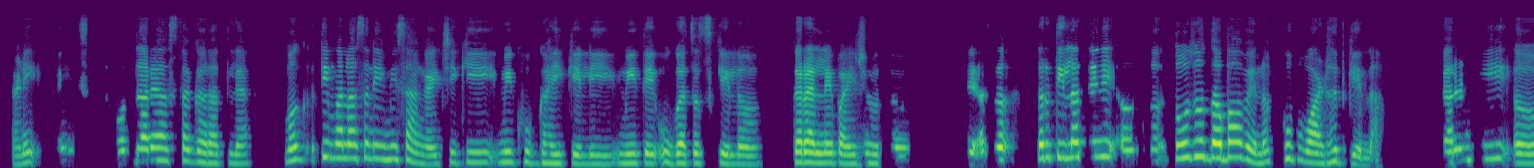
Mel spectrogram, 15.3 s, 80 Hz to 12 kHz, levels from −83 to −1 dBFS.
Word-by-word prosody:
आणि 185 +4 -2
काही 480 - -15
जबाबदाऱ्या 235 - -1
असतात 235 -1 -2
घरातल्या. 185 -3 -2 0.4
मग 245 +2 +1
ती 305 - +2
मला 280 -1 +3
असं 275 +1 -1
नेहमी 260 -1 -1
सांगायची 190 -6 -3
की 200 -1 -4
"मी 205 0 +1
खूप 200 -3 -7
घाई 180 -1 -1
केली, 170 -1 -2 0.2
मी 185 0 +1
ते 185 -1 +2
उगाचच 185 0 0
केलं, 170 -3 0 0.4
करायला" 200 -1 +6
"नाही 190 0 +3
पाहिजे 180 0 -1
होतं." - - -4 0.6
हे 445 - +2
असं - - +3 0.3
तर 275 +1 +7
तिला 295 0 +5
ते 310 +1 +1
अ, 450 +1 -4 0.2
तो 280 +2 +5
जो 315 +1 +3
दबाव 295 0 +7
आहे 240 - +5
ना 195 +2 -1 0.2
खूप 270 -2 -2
वाढत 195 +3 +2
गेला. 155 -4 -4 0.7
कारण 225 +4 0
की 270 +1 -7
अ, 185 - +5
215 Hz, 160 wpm, -20 LUFS, 185-275 Hz, 0.7 s, तर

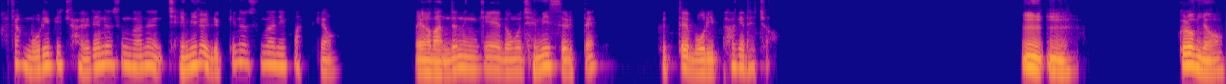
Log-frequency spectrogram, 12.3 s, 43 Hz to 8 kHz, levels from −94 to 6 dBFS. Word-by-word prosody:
가장 155 -5 -6
몰입이 140 +6 0
잘 100 -8 -5
되는 145 +3 +1
순간은 140 -4 -2
재미를 140 +6 0
느끼는 155 - -5
순간인 145 -2 -2
것 135 - -8
같아요. 100 -1 -6 0.8
내가 95 0 +4
만드는 110 +6 +1
게 115 0 -2
너무 100 +1 -1
재밌을 110 -3 0
때 120 +5 -6 0.6
그때 120 - -1
몰입하게 100 +6 -1
되죠. 125 +2 -10 2.5
음음. 105 -4 +5 1.0
그럼요. 105 -9 +6
120 Hz, 240 characters per minute, -24 LUFS, 100-140 Hz, 2.5 s, 그럼요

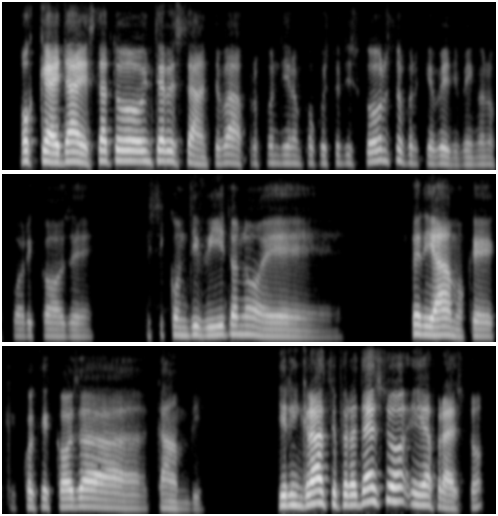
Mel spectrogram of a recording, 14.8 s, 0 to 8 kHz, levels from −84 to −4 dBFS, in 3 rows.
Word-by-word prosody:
Okay, 175 -3 +6
dai, 170 -1 +6
è - - 0
stato 180 0 +2
interessante, 165 -8 -2
va, 145 0 -4
approfondire 140 +1 -13
un 130 - -17
po' 140 - -15
questo 140 +2 -15
discorso 170 - -7
perché 140 -3 -13
vedi 130 -3 -7
vengono 125 +1 -15
fuori 120 -1 -15
cose 120 -2 -12 0.5
che - - -30
si - - -26
condividono 150 +1 -4
e 110 -4 -8 0.6
speriamo 145 -7 +2
che 120 0 -6
che 120 -4 -33
qualche 145 0 -7
cosa 135 -6 -1
cambi. 110 -4 -9 0.7
Ti 170 - +2
ringrazio 195 +4 +5
per 180 0 -1
adesso 240 +5 +3
e 185 -2 -2
a 170 - +2
presto. 130 +3 -3
140 Hz, 135 wpm, -23 LUFS, 120-170 Hz, 0.7 s, Okay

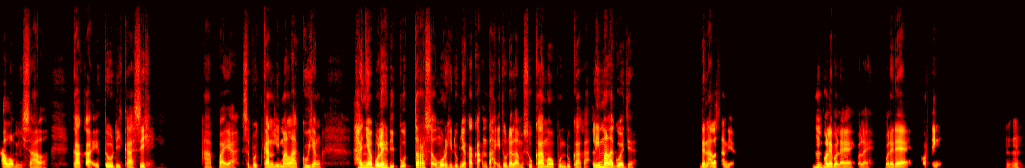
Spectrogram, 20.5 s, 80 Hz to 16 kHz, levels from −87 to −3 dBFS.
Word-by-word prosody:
Kalau 120 -2 +2
misal 120 -1 -6 0.5
Kakak 125 0 +2
itu 160 +7 -1
dikasih, 125 +2 -2 1.2
apa 105 -1 -6
ya, - - -3 0.2
sebutkan 150 +4 0
5 135 0 -1
lagu 145 +3 -1
yang 115 -5 -3 0.8
hanya 160 +1 +5
boleh 165 +5 +9
diputar 150 +6 0
seumur 150 -1 0
hidupnya 130 -1 -4
Kakak, 125 +1 -1
entah 135 - -6
itu 140 +1 -5
dalam 115 -1 +1
suka 140 0 +1
maupun 130 +1 -2
duka, 110 -4 -5
Kak? - - -11
5 205 +3 +4
lagu 145 -6 +4
aja. - - -9 1.3
Dan - - +3
alasannya. - - -2 1.6
Hmm, 205 +1 -2
boleh 125 +1 +7
boleh, 110 +2 +1 0.2
boleh - - -8 0.3
boleh 120 +1 -2
deh, 130 -1 +5 0.3
korting. - - -2 1.3
Mhm. - - -14
135 Hz, 110 wpm, -25 LUFS, 120-155 Hz, 1.6 s, boleh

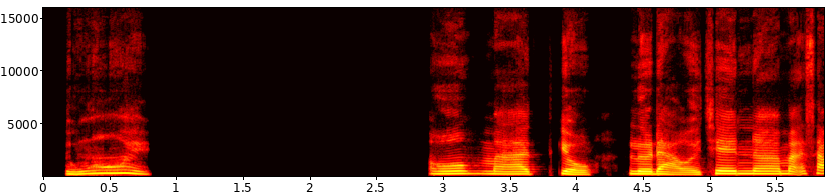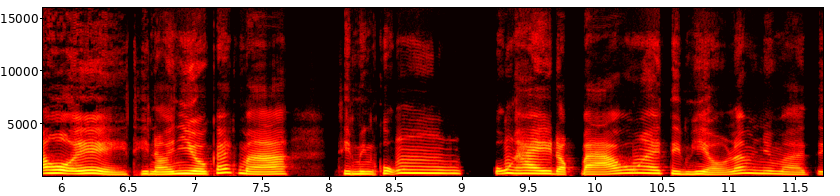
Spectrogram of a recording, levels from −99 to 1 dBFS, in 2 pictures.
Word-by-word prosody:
Đúng 225 +2 -2
rồi! 290 -4 -1 2.1
Ồ! 245 +1 +1
Mà, 235 -3 -2 0.2
kiểu, 200 -6 +2 0.3
lừa 235 -2 +4
đảo 220 -5 +1
ở 190 +1 -4
trên, 255 +2 +4
ơ, 245 -1 +1
mạng 245 0 -2
xã 275 +2 -1
hội 290 -3 +5
ấy 225 -8 +2
thì 230 +1 -4
nói 215 +1 +1
nhiều 255 -3 +5
cách 335 +3 -2
mà, 225 -3 +1 0.4
thì 245 - -3
mình 230 0 -1
cũng 260 +6 -4 0.7
cũng 275 +5 -1
hay 275 -1 +2
đọc 215 -4 -2
báo, 215 +4 0
cũng 310 +2 -2
hay 300 -2 0
tìm 245 -6 -4
hiểu 210 -4 -2
lắm 285 +5 -3
nhưng 260 -3 -4
mà 205 -3 -7
tự 220 - -9
245 Hz, 175 wpm, -24 LUFS, 225-270 Hz, 2.1 s, hội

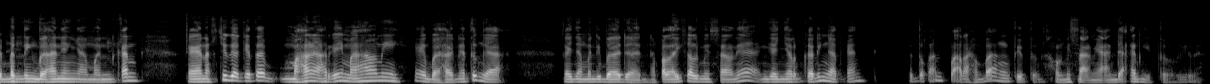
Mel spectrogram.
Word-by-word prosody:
Yang 120 - +3
penting 135 +1 +3
bahan 125 +1 +6
yang 130 - +2
nyaman, 115 0 -2
kan 165 +8 +1 0.5
gak 125 0 +6
enak 130 -1 +1
juga 205 -2 +6
kita 165 +3 +4 0.2
mahal 130 +4 +3
harganya 145 +3 +2
mahal 150 +4 +3
nih, 160 -5 -2
eh 155 - -1
bahannya 110 +3 -1
tuh 200 - +1
gak 115 -3 0 0.6
gak 120 - +1
nyaman 120 -1 0
di 125 - -1
badan. 115 -3 +2
Apalagi 115 +4 +1
kalau 140 -3 +4
misalnya 125 +8 -3
gak 120 0 0
nyerep 125 +1 -2
keringat 140 -1 0
kan, 140 +7 -8 0.5
itu 135 - -9
kan - - -8
parah 150 -9 -6
banget 140 -3 -5
itu - - -15
kalau 115 -2 -11
misalnya 105 -3 -5
ada 110 +2 -4
kan 130 -1 -4
gitu 110 -1 -14
gitu 110 - -19
ya. - - -32
125 Hz, 205 wpm, -24 LUFS, 115-145 Hz, 0.6 s, bahan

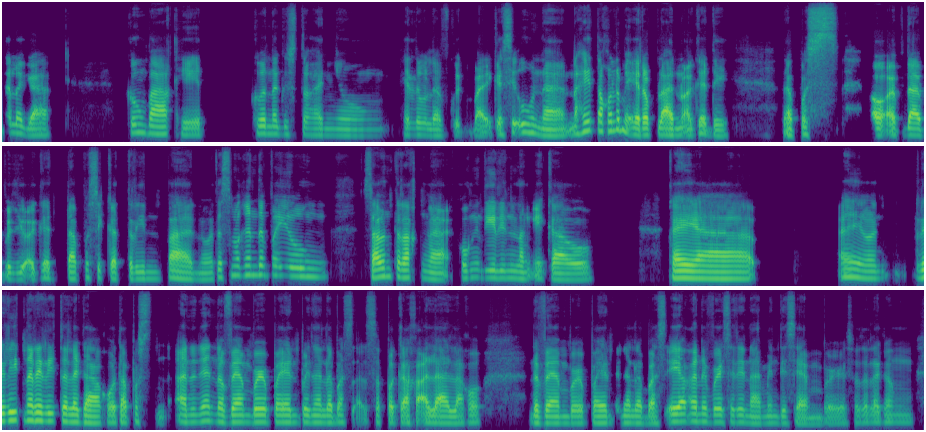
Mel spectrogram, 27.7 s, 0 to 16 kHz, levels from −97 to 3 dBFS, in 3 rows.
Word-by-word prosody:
talaga - - -2 0.8
kung 175 +1 -4
bakit 150 - 0 0.4
ko 160 - -1
nagustuhan 140 -4 -7
yung 120 0 -10 0.2
Hello, 130 - -6
Love, 120 -2 -5
Goodbye, - - -4
kasi - - -3
una, 135 -10 0
nakita 210 +1 +1
ko 210 +1 -1
na 230 - 0
may - - -1
eroplano 130 - +5
agad, - - -2
eh, 115 0 -6 0.5
tapos - - -2 0.4
OFW 130 0 +3
agad. - - -3 0.2
Tapos 145 +4 -1
si - - -5
Kathryn 135 +1 -5
pa 75 -4 +2
'no, 125 0 -8
ta's 160 +4 -6
maganda 210 +1 -2
pa 205 - -7
yung 180 -3 -4 0.3
soundtrack 165 -1 +4
nga, 125 -1 +1 0.2
"Kung 145 +2 -6
Hindi 155 -1 -1
Rin 145 - -7
Lang 135 -1 -4
Ikaw". 120 -1 +1 0.8
Kaya 145 -1 +7 1.3
ayun, 145 -4 -1 0.3
relate 180 +3 +4
na 180 - +7
relate 165 -1 +4
talaga 140 -3 +5
ako. 70 - -1
Tapos - - -3 0.2
ano 145 -1 +2
na 160 - 0
yan, - - -17
November 145 0 +4
pa 145 0 +1
yan 140 0 -2
pinalabas 140 -1 -2
sa - - -12
sa - - -9
pagkakaalala 125 - +2
ko, 70 0 -5 0.5
November 130 0 +2
pa 130 0 +1
yan 130 - -10
pinalabas, 135 -2 -2
eh, 155 - +7
ang 160 0 0
anniversary 150 -2 0
namin 130 0 -5
December, - - -6
so - - -13
talagang 75 -1 -7
140 Hz, 145 wpm, -24 LUFS, 125-160 Hz, 1.3 s, Kaya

